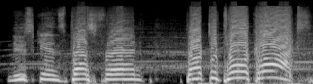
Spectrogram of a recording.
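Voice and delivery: host hypes the next speaker, slow and loud; announcer intro. Acted. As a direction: call the guest up like a ring announcer.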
